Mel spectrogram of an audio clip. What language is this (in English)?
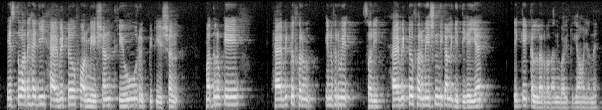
Punjabi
